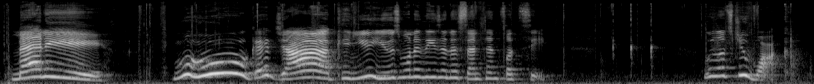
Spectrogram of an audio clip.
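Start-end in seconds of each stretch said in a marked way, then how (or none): 0.1-1.0 loud, drawn-out final word "many". Reading the sight words again with the class: loud. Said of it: "by many, you should be pretty loud".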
